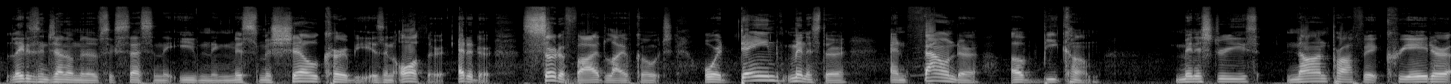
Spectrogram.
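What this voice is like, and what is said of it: Big announcer-style introduction voice. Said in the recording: “I'm going to put on the big time voice ... The big time voice ... Put on the big time voice”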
